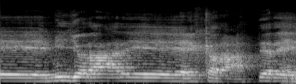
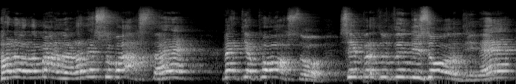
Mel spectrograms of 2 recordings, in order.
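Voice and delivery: mock-angry put-on voice pitched much higher; 12 semitones higher than usual. Answering a couples quiz prompt to imitate his partner: imitating Alessia getting angry. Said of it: "Imita Alessia quando si arrabbia".

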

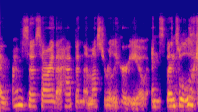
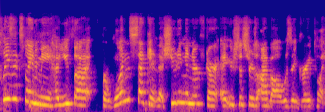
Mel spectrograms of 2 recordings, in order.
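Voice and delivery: mad, mocking, swooping, sarcastic scolding; 4 semitones higher, 3 dB louder than usual. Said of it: "because I'm mad".

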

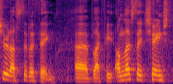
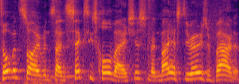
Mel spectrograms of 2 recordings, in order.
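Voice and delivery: ordinary talk

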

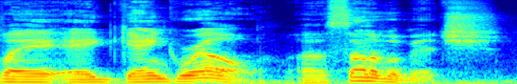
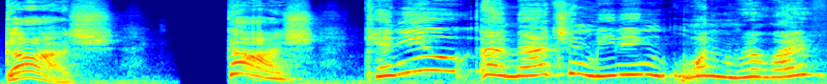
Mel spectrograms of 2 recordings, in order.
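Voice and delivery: awful put-on teenage girl voice, much higher; 4 dB louder than usual. Reading out a quote from a 15-year-old girl, in a bad teen girl voice. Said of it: "That's my girl voice. It's awful".

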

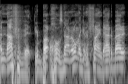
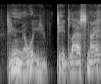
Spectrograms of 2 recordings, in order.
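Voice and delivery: mock voice full of utter, accusing disgust; 4 semitones lower than usual. Retelling what a friend said the next morning: imitating a disgusted friend. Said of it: "he looks at me just with disgust".

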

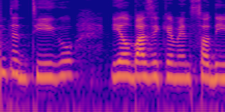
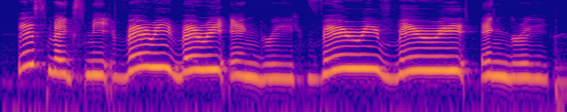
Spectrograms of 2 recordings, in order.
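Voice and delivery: raised voice, every "very" stretched out; 3 semitones higher, 6 dB louder than usual. Ending a run of cartoon impressions for viewers: Marvin the Martian voice. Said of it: "vou fazer uma frase do Marvin the Martian".

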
